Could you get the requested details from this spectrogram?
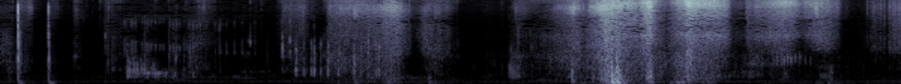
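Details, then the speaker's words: Adult's loud stomach rumbling in the morning after cereal with peanut butter and a cup of coffee; borborygmi. "I had cereal with peanut butter. Is that why my stomach's making all that noise? And a cup of coffee."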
